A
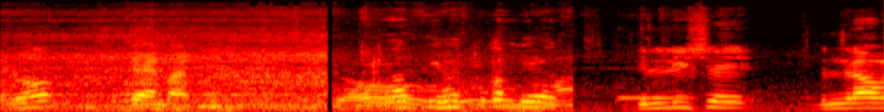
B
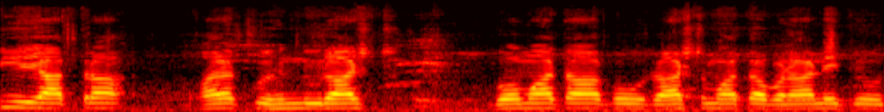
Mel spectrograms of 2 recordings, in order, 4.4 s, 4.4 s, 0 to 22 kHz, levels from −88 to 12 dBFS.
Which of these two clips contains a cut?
A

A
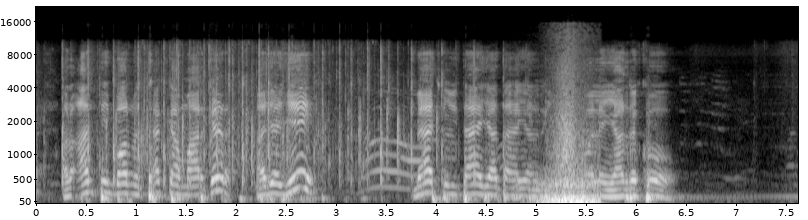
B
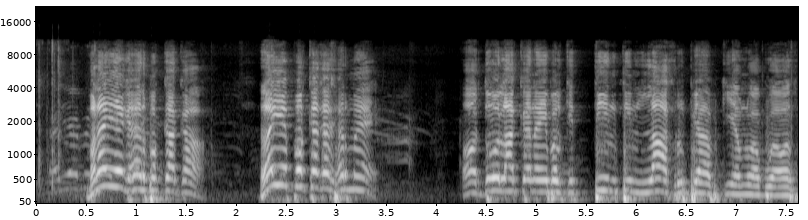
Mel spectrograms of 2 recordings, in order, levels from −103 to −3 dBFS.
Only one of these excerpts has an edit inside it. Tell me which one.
A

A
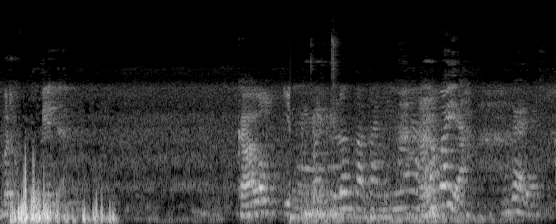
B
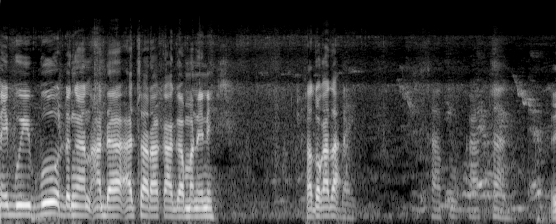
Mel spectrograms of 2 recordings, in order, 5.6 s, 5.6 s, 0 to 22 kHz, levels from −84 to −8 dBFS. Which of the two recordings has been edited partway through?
A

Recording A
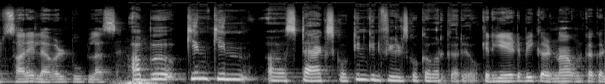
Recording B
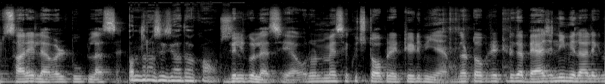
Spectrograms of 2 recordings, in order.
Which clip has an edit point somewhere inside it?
A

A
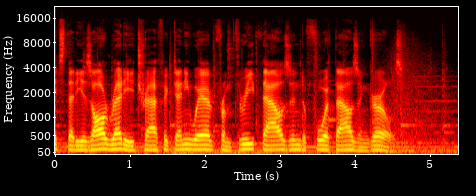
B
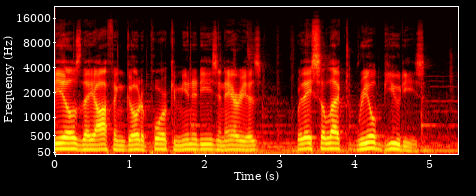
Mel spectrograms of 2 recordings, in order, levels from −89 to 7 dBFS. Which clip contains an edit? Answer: B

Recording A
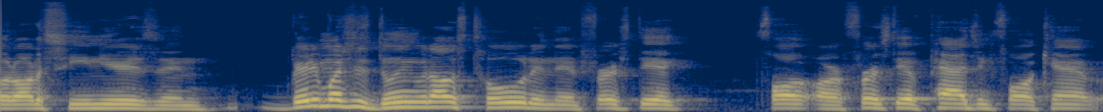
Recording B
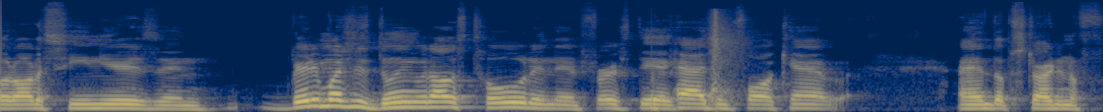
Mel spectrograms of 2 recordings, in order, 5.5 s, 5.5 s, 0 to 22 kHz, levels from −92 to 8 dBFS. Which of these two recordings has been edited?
B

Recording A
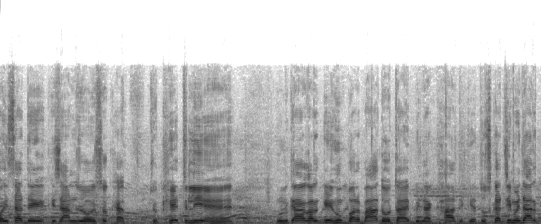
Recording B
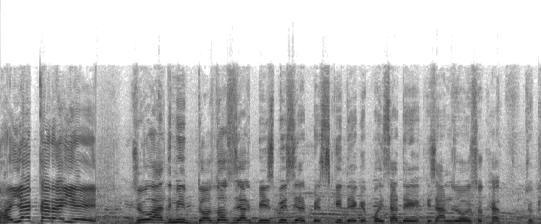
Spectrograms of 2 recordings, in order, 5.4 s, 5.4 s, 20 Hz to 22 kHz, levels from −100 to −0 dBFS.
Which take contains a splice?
B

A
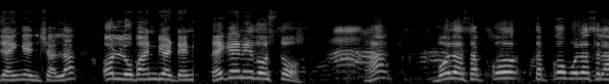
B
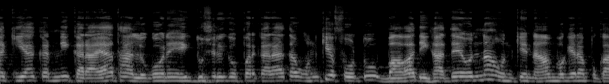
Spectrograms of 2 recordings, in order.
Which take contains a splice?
A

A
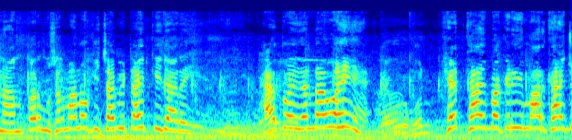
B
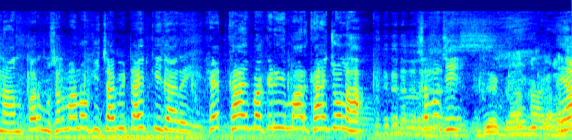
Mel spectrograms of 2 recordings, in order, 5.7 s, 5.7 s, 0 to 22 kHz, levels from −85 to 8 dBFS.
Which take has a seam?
B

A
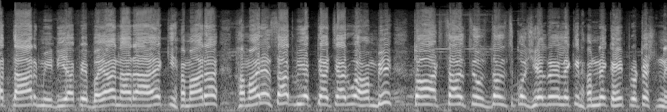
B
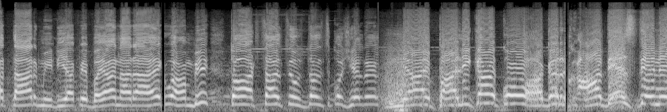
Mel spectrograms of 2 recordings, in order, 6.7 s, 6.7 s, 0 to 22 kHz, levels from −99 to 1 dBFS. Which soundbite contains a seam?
B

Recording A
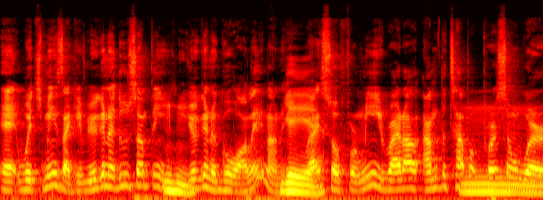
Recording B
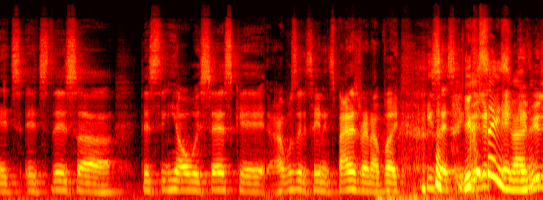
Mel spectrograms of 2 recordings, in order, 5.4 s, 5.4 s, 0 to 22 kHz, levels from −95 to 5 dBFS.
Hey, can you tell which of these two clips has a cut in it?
B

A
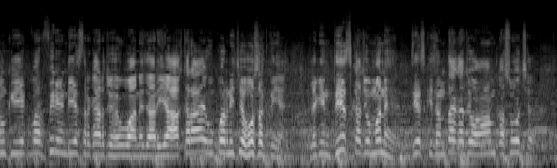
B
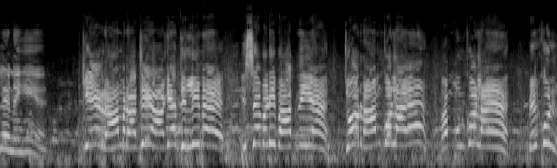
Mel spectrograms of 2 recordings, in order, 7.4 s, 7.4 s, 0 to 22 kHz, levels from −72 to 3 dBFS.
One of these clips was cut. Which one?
B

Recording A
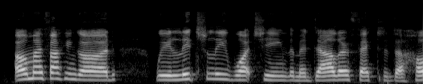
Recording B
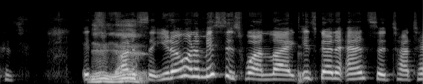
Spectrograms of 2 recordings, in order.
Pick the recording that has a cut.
B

